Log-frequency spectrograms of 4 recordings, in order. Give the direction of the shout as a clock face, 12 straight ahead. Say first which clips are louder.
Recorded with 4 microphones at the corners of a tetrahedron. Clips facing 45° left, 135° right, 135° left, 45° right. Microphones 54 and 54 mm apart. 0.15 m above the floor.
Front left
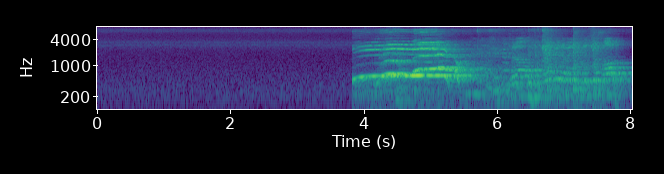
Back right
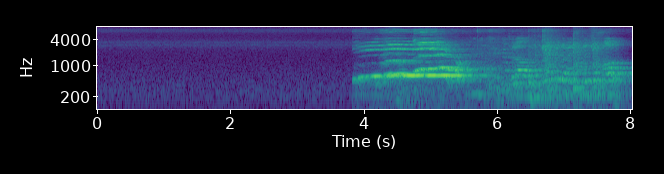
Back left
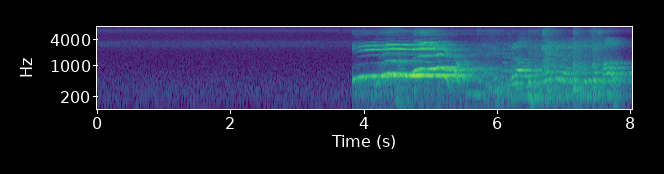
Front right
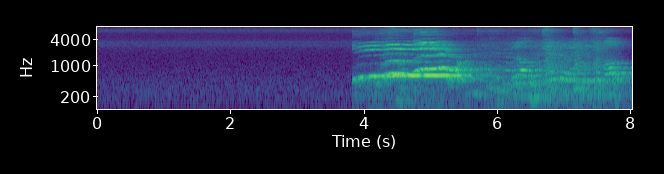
Front left 2 dB, back left 2 dB; 9 o'clock.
